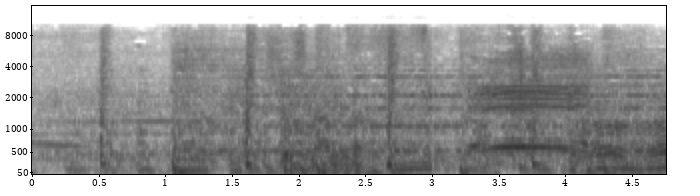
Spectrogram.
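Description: Several sheep bleat in overlapping, wavering cries, loud, with a steady layered chorus of baas filling the whole stretch and no talking.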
